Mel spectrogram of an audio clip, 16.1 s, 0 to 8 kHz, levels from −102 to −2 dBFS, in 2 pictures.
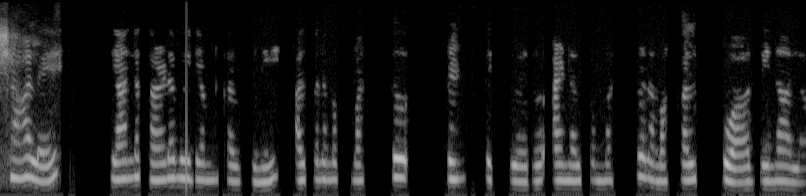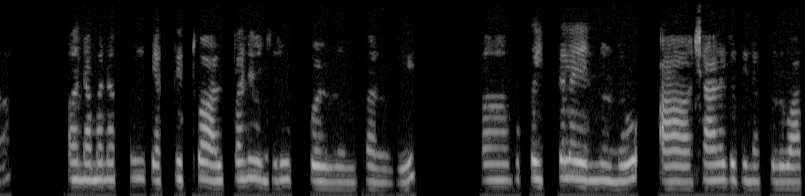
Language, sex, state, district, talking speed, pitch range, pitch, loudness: Tulu, female, Karnataka, Dakshina Kannada, 125 wpm, 235-265 Hz, 245 Hz, -42 LUFS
